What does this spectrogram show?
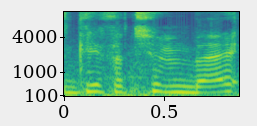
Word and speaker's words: Greta Thunberg: My name is Ga Timber and I am from Sweden. Well, firstly, we've all been saying it wrong.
